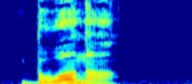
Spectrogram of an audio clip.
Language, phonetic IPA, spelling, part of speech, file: Polish, [ˈbwɔ̃na], błona, noun, Pl-błona.ogg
